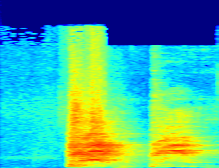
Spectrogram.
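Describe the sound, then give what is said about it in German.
A loud sneeze: a sharp explosive burst followed a half-second later by a second, slightly softer blast, with no talking. “Gesundheit.”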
